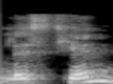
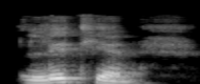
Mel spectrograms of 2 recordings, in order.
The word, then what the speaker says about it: Lestienne: Und ich hätte schon Lestienne gesagt, aber Alexi hat mir die Ohren lang gezogen und hat gesagt, natürlich wird das S nicht ausgesprochen. Constant Lestienne.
